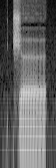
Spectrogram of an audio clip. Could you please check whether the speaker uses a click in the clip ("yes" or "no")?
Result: no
